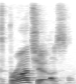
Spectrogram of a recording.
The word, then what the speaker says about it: Bronchos: And I said, that's not Broncos, that's Bronchos.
